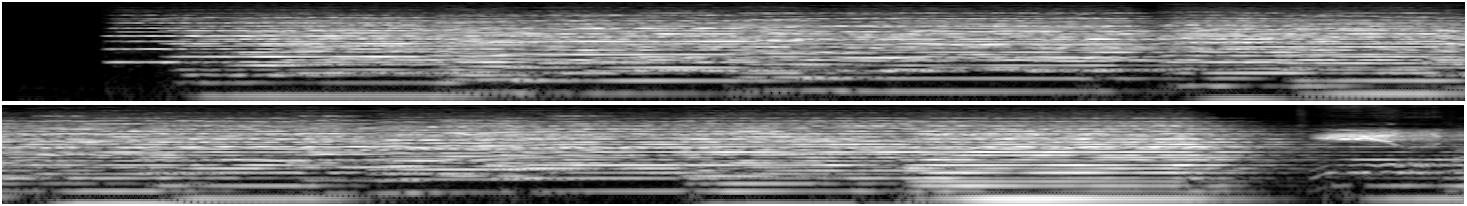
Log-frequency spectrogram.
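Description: Church pipe organ playing the introduction to a Finnish Lutheran hymn: held chords over a moving bass line, starting about a second in and swelling louder near the end.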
